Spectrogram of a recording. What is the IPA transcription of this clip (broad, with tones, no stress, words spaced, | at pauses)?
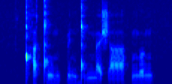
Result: ǃʰa˧ǃuː˧mk͡pʉ˧n ɡ͡ǃʉ˩ŋmæ˩ʃaː˩ | ŋɤ˥ŋ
